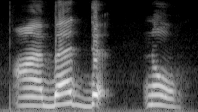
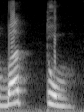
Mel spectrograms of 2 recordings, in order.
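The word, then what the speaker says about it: عبدتم: Abad, no, bukan seperti itu. Bacanya abadtum, bukan abad, no.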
